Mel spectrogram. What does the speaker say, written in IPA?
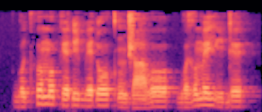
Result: ɡʷ i˨ pʰ ʊ˦ m o˦ k e˦ ɗ i˦ b e˦ ɗ oː˦ kʼ ũ˨ d͡ʒ aː˨ β o˦ | ɡʷ ɛ˨ ɣ ʊ˦ m e˦ j iː˨ ɡ ɪ˦

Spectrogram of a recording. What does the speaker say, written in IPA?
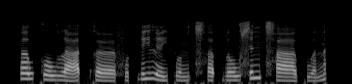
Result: ɐ˥ w k o˧ w l aː˨˥ t̚ k œː˨ f ʊ˨˥ k̚ e˥ j l e˨˧ j p ʊ˨˧ ŋ t͡sʰ ɐ˧ p̚ l o˧ w s ɪ˥ ŋ t͡sʰ aː˨ kʷ ɐ˨˥ n

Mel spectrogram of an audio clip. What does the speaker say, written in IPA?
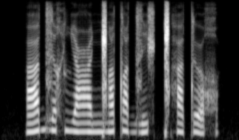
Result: a d͡z i χ ʎ e ʕ e ŋ͡ǁ ɨ tˤ o d͡z i ʃ ǁʰ a t ɵ χ

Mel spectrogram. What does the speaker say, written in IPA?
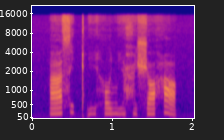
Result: a s i̤ kʼ i̤ h o ʎ i̤ ħ i̤ ʃ ɒ h ɑ

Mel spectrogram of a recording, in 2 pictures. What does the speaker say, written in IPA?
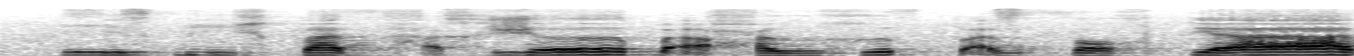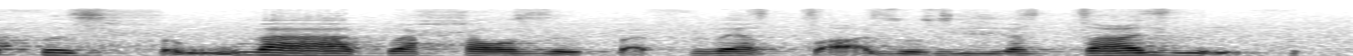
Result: ɦ i z ɓ iː x p a θ h a̰ x ʒ əː ɓ a̰ ħ ɯː x ɯ θ p a̰ z θ ɔ x pʲ aː θ ɯ z ħ ṵ β aː p ə ħ ɔ z ɯ p a̰ θ β ɛ z tˤ a̰ z u z vʲ u z tˤ i z ð ḭ θ

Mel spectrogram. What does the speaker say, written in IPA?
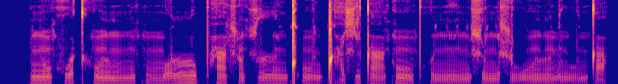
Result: ɲ ũː xʷ a kʰ ũː ʎ mː ĩ kʷ mː o lː u pʰ ã ɬ õ ç lː ĩ ǃʼ ũː ɡ͡ǃ a ɕ i t ãː k ũː pʰ ʊ ɲ ĩ ɲ ʊ ɕ o ɲ ɪ ɬ u w ũː ʎ õ n ŋ uː n t a

